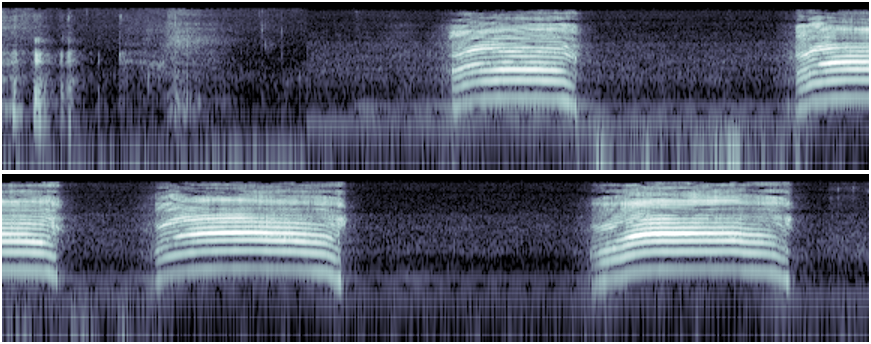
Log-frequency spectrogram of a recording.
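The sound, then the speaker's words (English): A cat named Duarte meows four times, each call long, drawn-out and rising then falling, loud, with short pauses between them and a faint steady hum underneath. “where my cat Duarte will share his opinions about the book.”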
